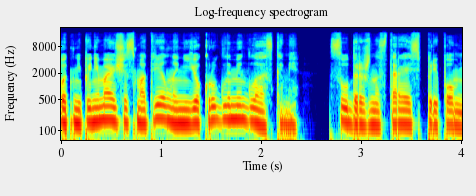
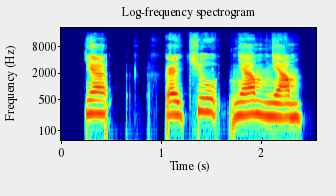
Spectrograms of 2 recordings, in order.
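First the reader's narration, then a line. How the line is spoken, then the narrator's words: Squeaking. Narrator (Russian): пропищал он наконец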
